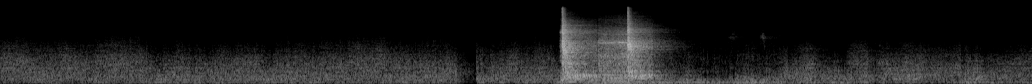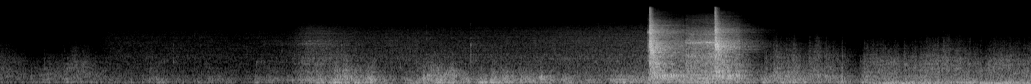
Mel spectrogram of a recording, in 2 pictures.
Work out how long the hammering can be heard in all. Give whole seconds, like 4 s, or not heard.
2 s.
